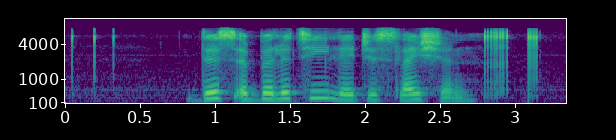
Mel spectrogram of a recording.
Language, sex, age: English, female, 21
